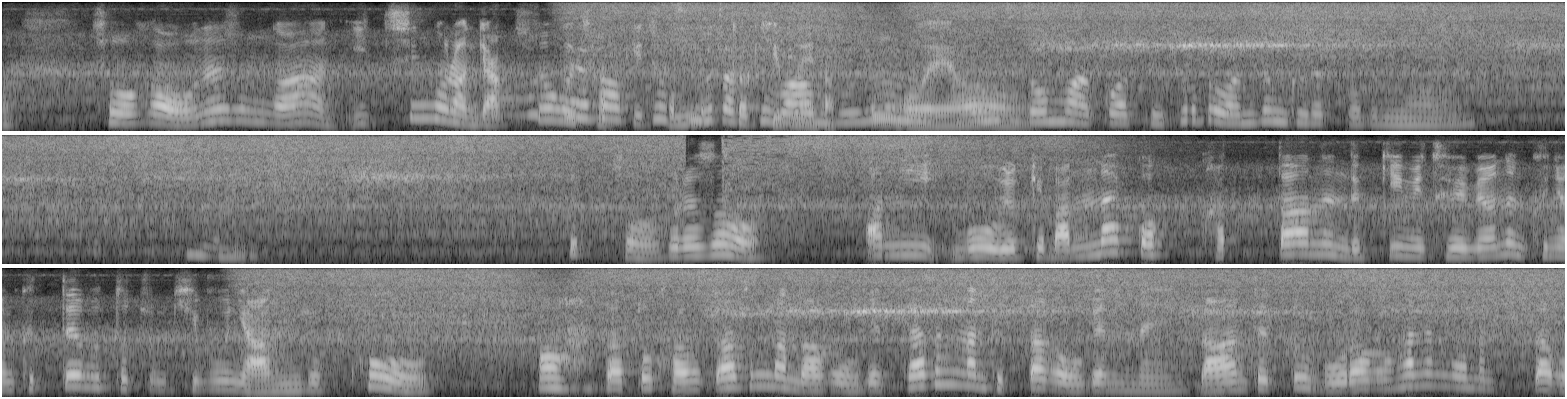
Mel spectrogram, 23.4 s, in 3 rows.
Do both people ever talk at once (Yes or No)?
Yes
